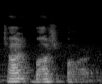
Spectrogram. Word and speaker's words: Bachvarov: How do you pronounce this? Alexander Bachvarov. Bachvarov.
